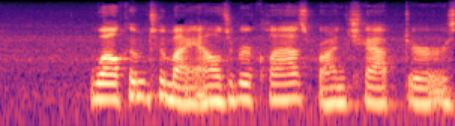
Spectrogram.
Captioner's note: voiceover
